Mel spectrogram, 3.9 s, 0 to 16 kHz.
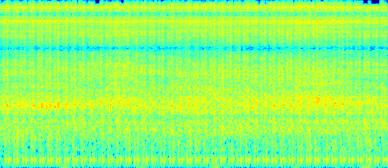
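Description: A Ducati Monster 821 motorcycle sits idling, its engine giving a steady, even, loping throb with a rhythmic mechanical clatter, close and continuous, with no talking.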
